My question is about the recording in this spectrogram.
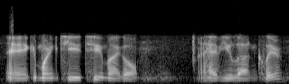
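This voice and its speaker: A man's voice: low-pitched, little pitch movement, fast. A man speaking as a launch director on astronaut radio, in procedural but collegial comm checks. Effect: radio transmission. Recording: tinny narrow-band radio link.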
